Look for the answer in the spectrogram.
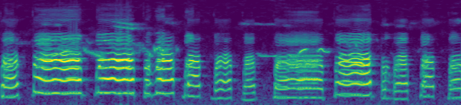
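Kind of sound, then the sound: bird, chickens clucking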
